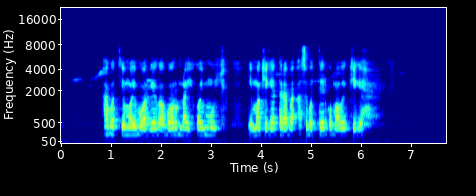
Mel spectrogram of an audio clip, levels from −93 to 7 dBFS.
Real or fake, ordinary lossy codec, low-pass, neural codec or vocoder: real; none; none; none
